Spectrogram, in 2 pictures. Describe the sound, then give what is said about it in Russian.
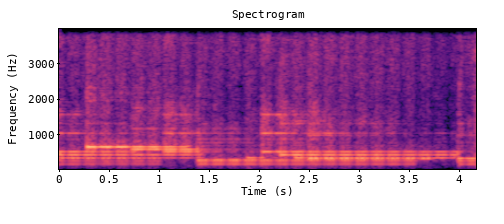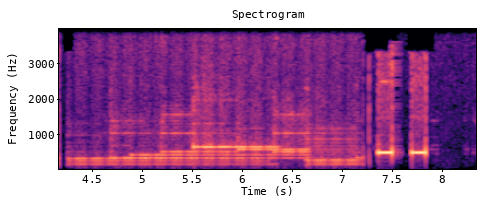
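A steady electronic hold melody plays on a phone call to the company Anima Holding, then two short, loud telephone keypad beeps sound in quick succession at the end, dialing an employee's internal extension number. “Если вы знаете внутренний номер сотрудника, наберите его или дождитесь ответа администратора.”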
